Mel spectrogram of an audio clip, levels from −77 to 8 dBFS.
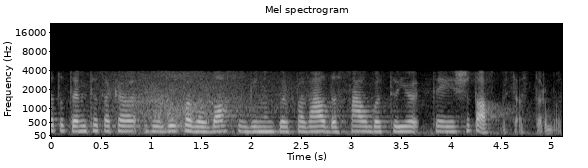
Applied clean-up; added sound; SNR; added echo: none; Car; 15 dB; none.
